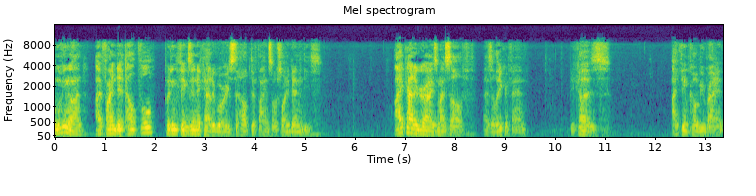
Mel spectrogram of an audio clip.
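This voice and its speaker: A man with an American accent speaks at a moderate pace in a fairly low, somewhat breathy voice. His loudness swings widely, and he takes long, frequent pauses. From US, Filipino American family. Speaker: student. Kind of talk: class presentation. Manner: read from a script, slightly halting.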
